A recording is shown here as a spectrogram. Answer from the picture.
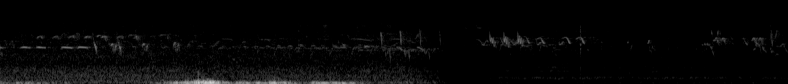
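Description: Small birds chirping and twittering, with a low rumble on the microphone that is loudest about two seconds in. A little past halfway the sound drops abruptly and the birds go on, quieter.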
